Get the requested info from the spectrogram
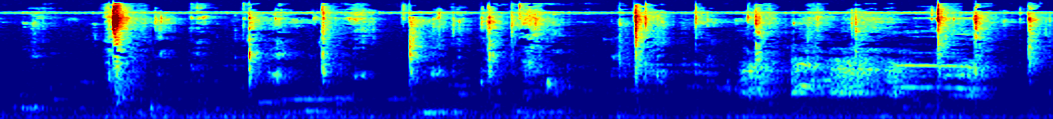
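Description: Sharp, irregular clicks and crunches of crisp watery rose apples (tambis) being bitten and chewed, with a rooster crowing in the background for about a second and a half near the end.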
